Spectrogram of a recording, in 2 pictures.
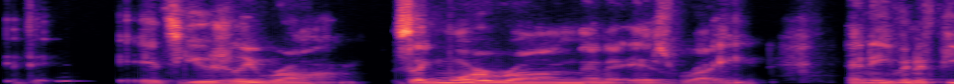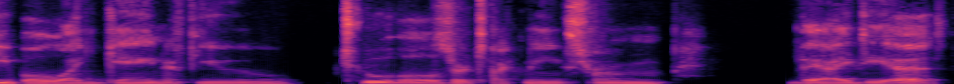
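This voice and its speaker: Male podcast host, low and husky; loose, halting, digressive conversational delivery. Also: animated, warm tone. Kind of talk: casual, rambling discussion.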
